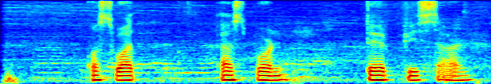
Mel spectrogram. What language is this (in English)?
Javanese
